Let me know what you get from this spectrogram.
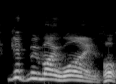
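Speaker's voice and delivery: put-on very British accent. Describing a film's father character, imitating a very British accent. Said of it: "the guy's talking with a very British accent".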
